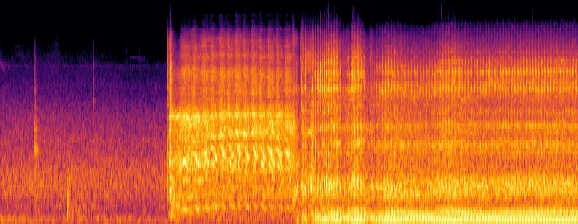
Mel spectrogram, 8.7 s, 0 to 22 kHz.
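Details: 1978 International Harvester Cub tractor with key start, recently acquired: short crank, catches quickly and settles into a steady, even idle with no knocks or misses; runs well, no smoke.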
